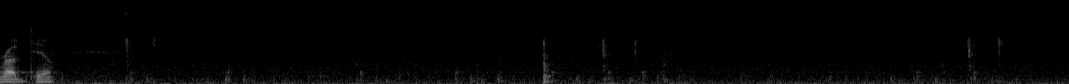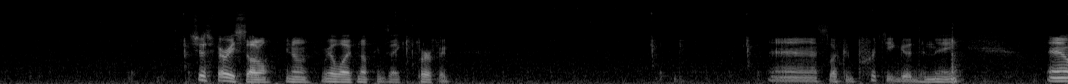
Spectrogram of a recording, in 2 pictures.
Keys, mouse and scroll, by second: 0.3-1.4 middle drag, 1.6-2.4 middle drag, 14.9 ctrl+z, 15.0 middle drag, 15.1 middle click, 17.4 middle click, 17.6-18.9 drag, 18.9-21.3 middle drag.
